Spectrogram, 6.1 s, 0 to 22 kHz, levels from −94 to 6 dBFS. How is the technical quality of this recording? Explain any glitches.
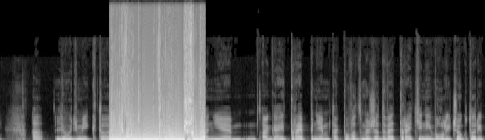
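The recording has one serious glitch. From 1.36 to 2.56 s the speech turns into a blast of harsh, very loud, nearly square-wave sound sitting at an almost fixed, high level, with background noise as loud as the speech, though the pitch contour still comes through. This is most likely a float read as integer error: 32-bit float samples interpreted as 32-bit integers, so sign and exponent bits dictate level. Ordinary clipping would flatten only the peaks and leave quiet background quiet.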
